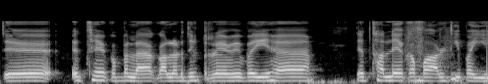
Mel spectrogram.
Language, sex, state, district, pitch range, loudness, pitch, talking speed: Punjabi, male, Punjab, Kapurthala, 165-175 Hz, -14 LUFS, 170 Hz, 185 wpm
